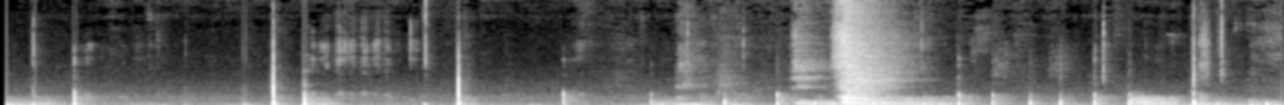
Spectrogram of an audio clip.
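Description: A stylus taps and scratches on a hard tablet surface.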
